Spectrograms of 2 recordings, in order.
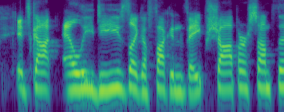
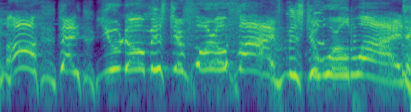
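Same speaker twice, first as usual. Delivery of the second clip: high, laughing put-on Jamaican shout; hammed-up Jamaican with giggles; Jamaican accent; 11 semitones higher than usual. Shopkeeper naming [name], shouting in Jamaican accent. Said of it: "Jamaican accent".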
